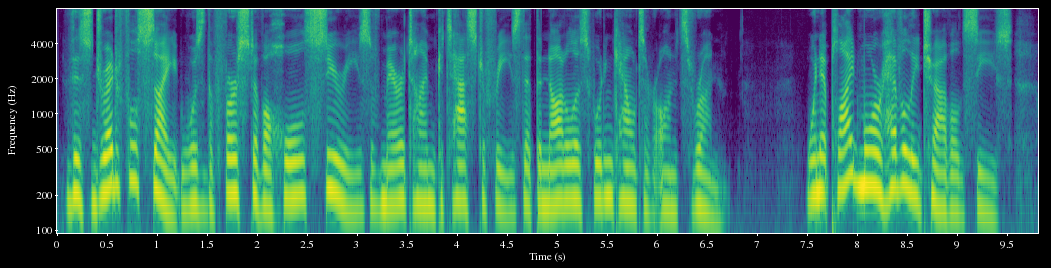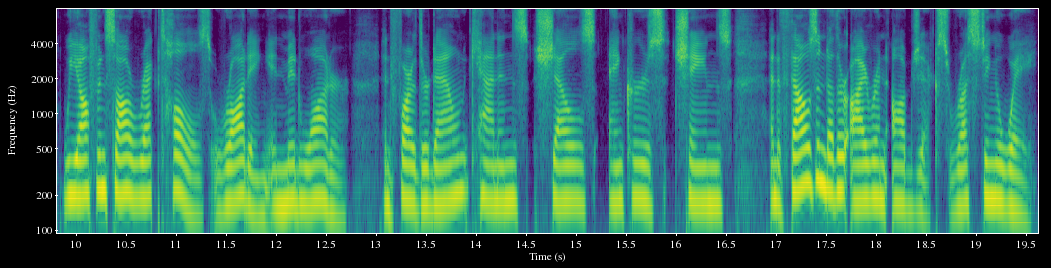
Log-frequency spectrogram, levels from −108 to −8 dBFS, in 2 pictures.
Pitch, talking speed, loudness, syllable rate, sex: 175 Hz, 155 wpm, -20 LUFS, 4.7 syllables/s, female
